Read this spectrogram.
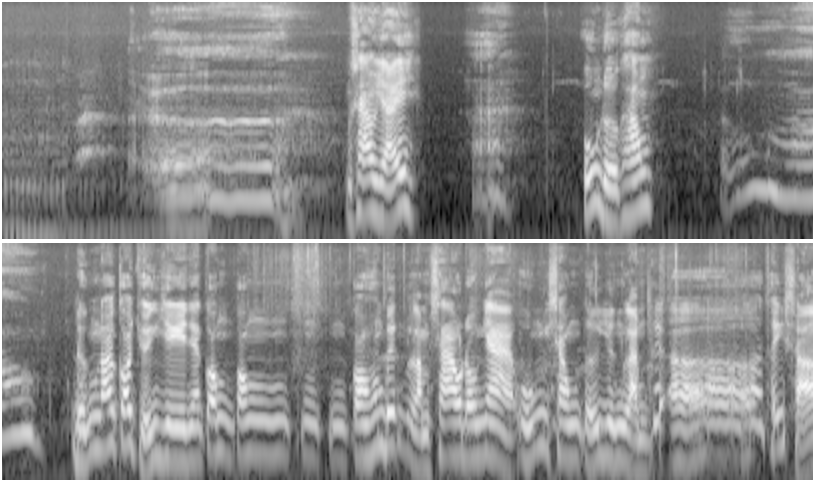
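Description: An elderly man speaks close by, calmly and with animation.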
